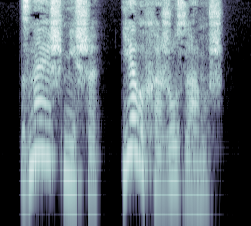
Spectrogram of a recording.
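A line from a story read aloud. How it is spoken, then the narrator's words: Flat matter-of-fact voice. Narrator (Russian): Элен будничным голосом сказала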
